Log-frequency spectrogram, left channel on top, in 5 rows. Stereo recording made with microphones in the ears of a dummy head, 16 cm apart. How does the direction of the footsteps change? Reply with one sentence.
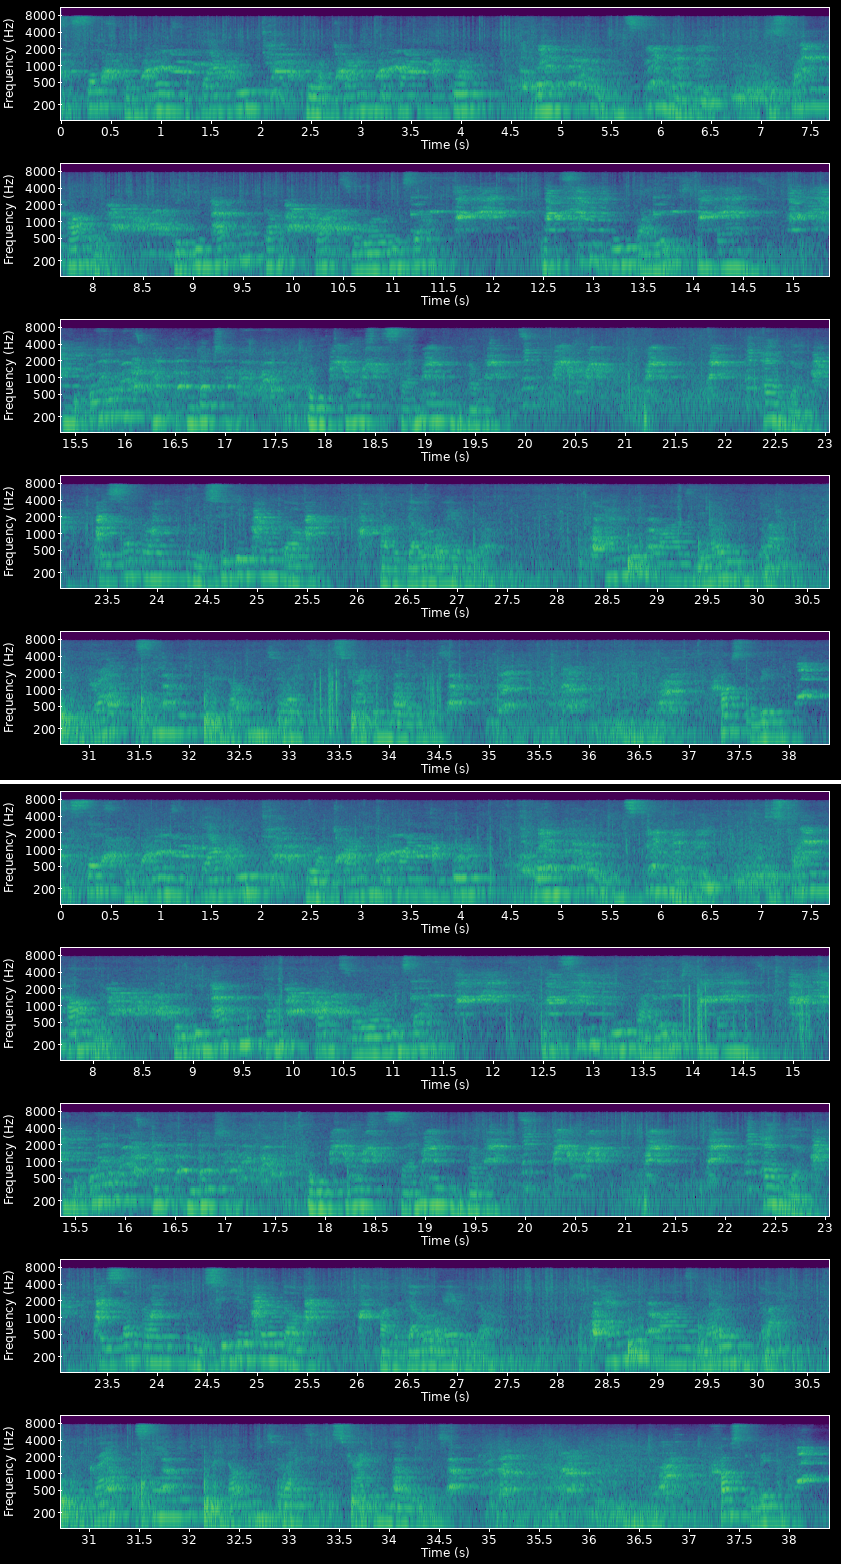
In this clip you hear the footsteps go from the left side to the right.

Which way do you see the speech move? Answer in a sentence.
In this clip you hear the speech move from right to left and back again.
